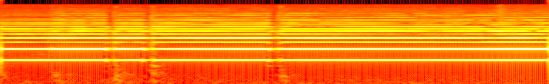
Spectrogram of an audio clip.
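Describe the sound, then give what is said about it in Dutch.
Two organ pipes being tuned sound together in a steady, loud, reedy tone, the second pipe being adjusted to the first; their combined pitch holds while the volume briefly dips and wavers a few times as they beat against each other. “Ja, dus die, ehm, die eerste pijp is, is laten we zeggen, het uitgangspunt. En die tweede, die, die pas je daarop aan. Als het niet meer zweeft, want je hoort in het begin wow, wow, wow, wow, wow.”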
